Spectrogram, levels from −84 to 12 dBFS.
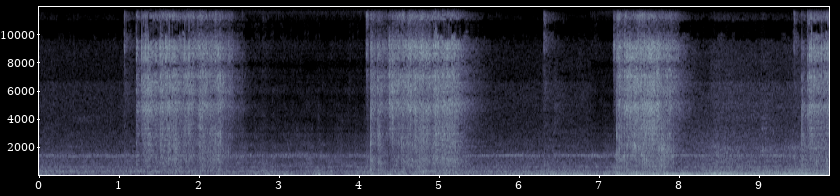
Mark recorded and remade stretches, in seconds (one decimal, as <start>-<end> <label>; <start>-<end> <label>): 0.0-1.9 recorded; 1.9-4.9 remade; 4.9-6.9 recorded; 6.9-8.0 remade; 8.0-9.9 recorded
